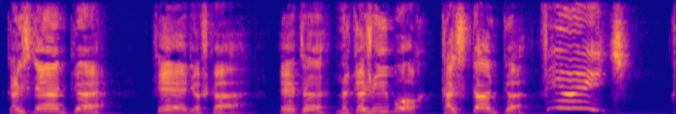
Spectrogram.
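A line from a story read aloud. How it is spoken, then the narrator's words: Child and man calling loudly. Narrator (Russian): два голоса, один детский, другой мужской, громко позвали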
